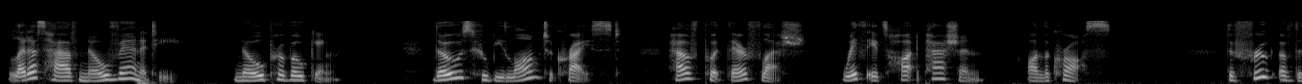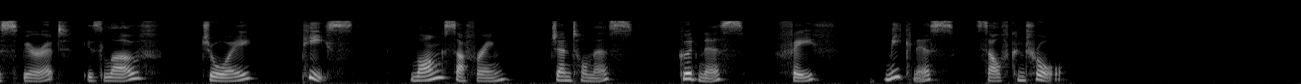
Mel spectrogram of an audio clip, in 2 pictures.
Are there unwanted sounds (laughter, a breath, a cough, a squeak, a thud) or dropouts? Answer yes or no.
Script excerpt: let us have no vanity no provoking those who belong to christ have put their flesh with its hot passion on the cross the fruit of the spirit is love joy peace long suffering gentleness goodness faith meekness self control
no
